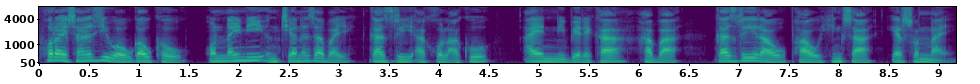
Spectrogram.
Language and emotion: Bodo, neutral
